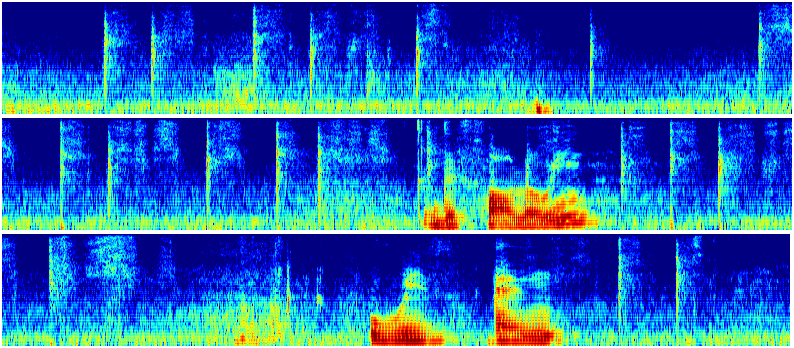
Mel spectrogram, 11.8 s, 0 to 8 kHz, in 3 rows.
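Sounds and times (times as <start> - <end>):
soft scratching and rubbing of an equation being written: 0.5 - 2.3, 3.8 - 8.8, 10.4 - 11.5
speech: 6.1 - 7.0, 9.8 - 10.8.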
